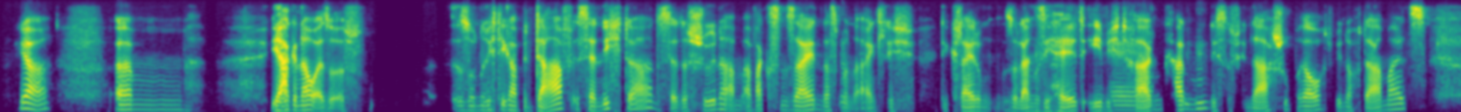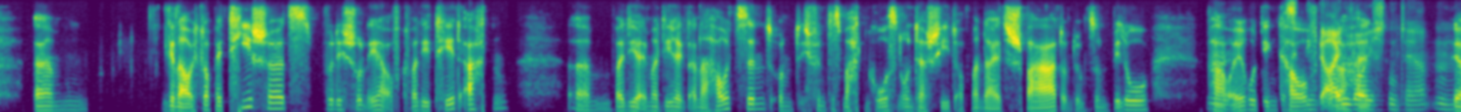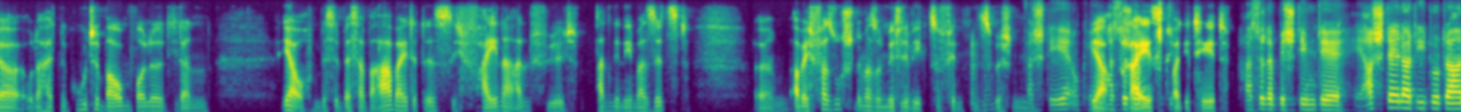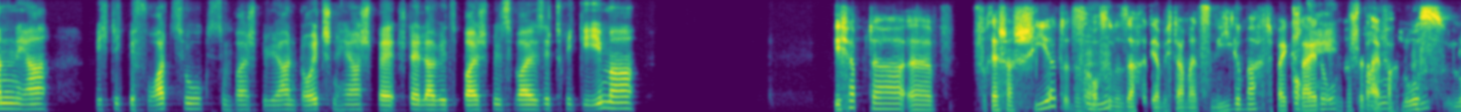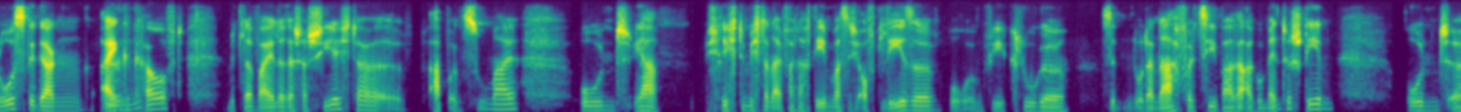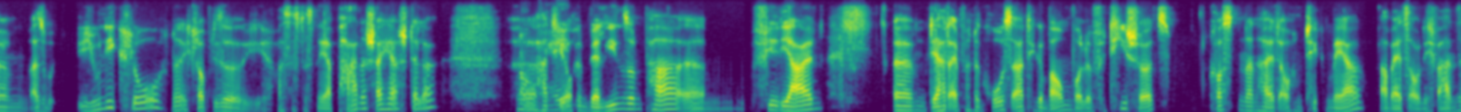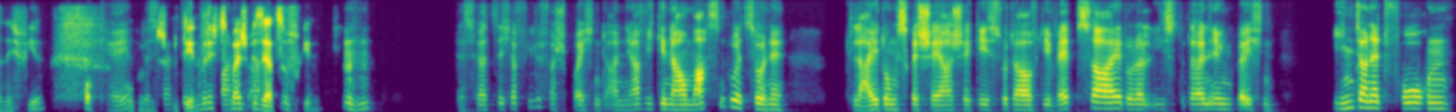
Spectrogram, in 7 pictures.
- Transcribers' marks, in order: other background noise
- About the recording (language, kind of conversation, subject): German, podcast, Bist du eher minimalistisch oder liebst du ausdrucksstarke Outfits?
